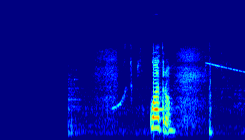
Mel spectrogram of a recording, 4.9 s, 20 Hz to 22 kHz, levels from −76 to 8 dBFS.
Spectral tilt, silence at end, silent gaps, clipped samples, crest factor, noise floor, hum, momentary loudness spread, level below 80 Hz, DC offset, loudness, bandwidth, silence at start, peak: -4 dB/octave; 1.45 s; none; under 0.1%; 24 dB; -59 dBFS; none; 28 LU; -84 dBFS; under 0.1%; -18 LUFS; 7.2 kHz; 3 s; -2 dBFS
